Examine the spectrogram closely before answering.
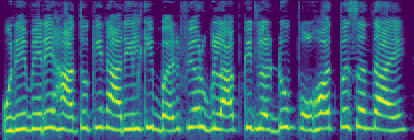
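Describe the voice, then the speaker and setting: A woman playing a dutiful young Indian daughter-in-law in a children's cartoon. Her voice is extremely high and bright, with a dry studio closeness. She speaks politely and earnestly. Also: steady tone, moderate pace, dry recording. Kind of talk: animated moral story dialogue in Hindi.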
